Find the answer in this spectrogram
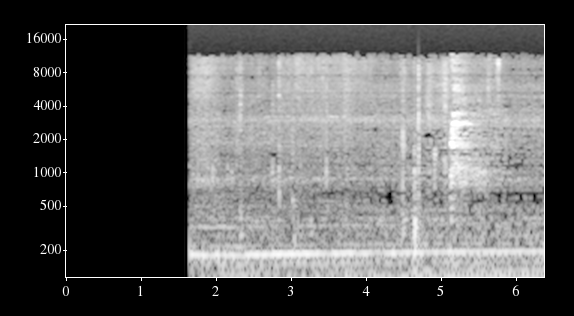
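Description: Silence for the first second and a half, then the GAZ-24 Volga's engine running steadily, a constant low drone heard from inside the car's cabin.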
